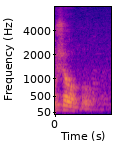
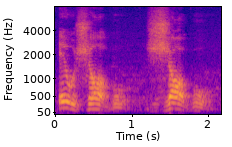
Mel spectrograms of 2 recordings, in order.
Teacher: Então veja que as palavras jogo e jogo são palavras que têm a mesma grafia, mas a pronúncia é diferente. Jogo, o primeiro O é fechado, substantivo, o jogo. Já o verbo é aberto, eu jogo, jogo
